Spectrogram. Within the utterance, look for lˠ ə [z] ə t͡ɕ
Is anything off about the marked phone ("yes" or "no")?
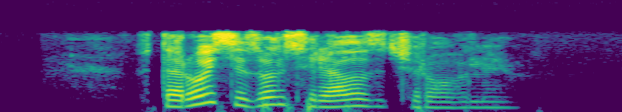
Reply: no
